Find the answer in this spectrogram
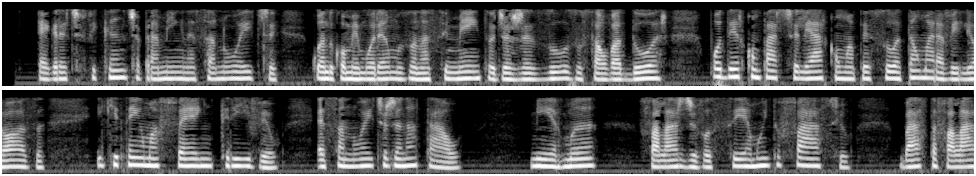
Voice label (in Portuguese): Irmão Feminino; Natal e ano novo; Telemensagens 2017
